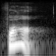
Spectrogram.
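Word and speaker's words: Hval: Also, Jenny Haval is pronounced with the H. Love from Norway, Anthony. Without the H. Oh, okay. Jenny Val.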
